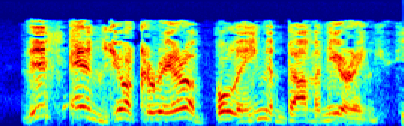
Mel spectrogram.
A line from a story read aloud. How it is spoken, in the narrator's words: he shouted at Arnie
